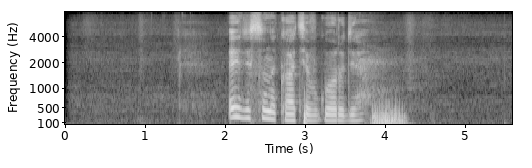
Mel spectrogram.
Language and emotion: Russian, sad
